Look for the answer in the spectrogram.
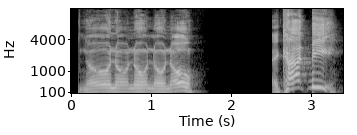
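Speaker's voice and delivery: hammed-up wail, rising high at the end; mock anguished denial. Reacting to his buddy confirming the news, mock anguished denial. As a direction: refuse to believe it, melodramatically.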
